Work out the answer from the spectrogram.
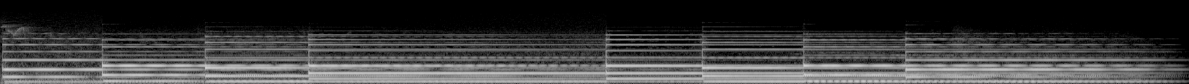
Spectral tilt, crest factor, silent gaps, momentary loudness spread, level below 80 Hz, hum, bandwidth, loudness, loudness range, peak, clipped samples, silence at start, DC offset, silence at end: -7.5 dB/octave; 12 dB; none; 5 LU; -48 dBFS; none; 7 kHz; -17 LUFS; 1 LU; -4 dBFS; under 0.1%; 0 s; under 0.1%; 0.05 s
